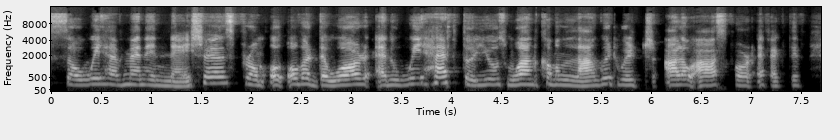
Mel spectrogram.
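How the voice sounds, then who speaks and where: A woman with a Polish accent speaks at a fairly slow pace and a medium pitch. Her pitch varies in an ordinary way, and the sound is dry and close with no echo. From Poland (Krakow). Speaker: business professional. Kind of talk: interview. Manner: halting.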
